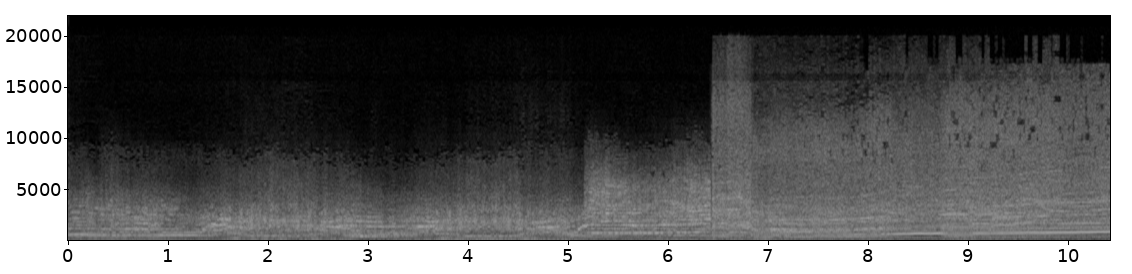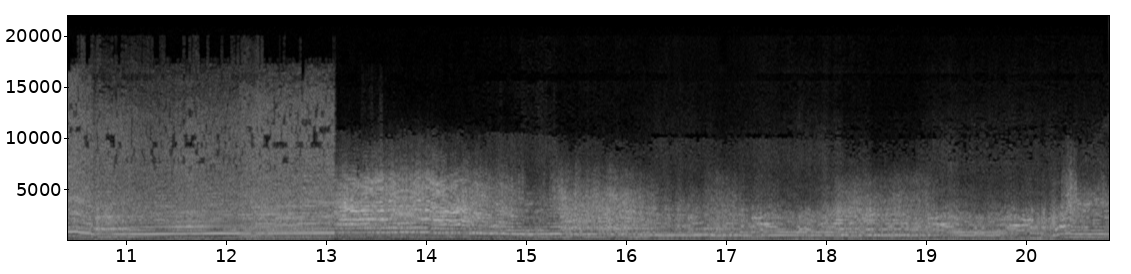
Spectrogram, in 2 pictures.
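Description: Race cars roar through an AI racing video game, their engines howling continuously with rising and falling pitch as they shift and accelerate, loud and close with no voice over them.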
